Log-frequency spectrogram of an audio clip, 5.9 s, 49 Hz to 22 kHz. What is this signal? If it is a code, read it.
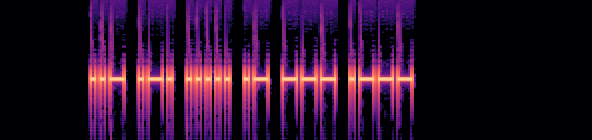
Morse code, heard as a keyed tone, about 25 wpm, 700 Hz. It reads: UR5AOJ
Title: DXCC-100 Call Signs - 6 Characters - Repeated 2x - 25wpm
